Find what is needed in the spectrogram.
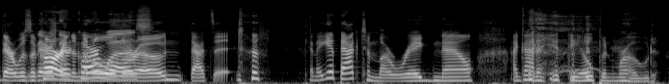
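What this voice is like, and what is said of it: Impression of a trucker's voice. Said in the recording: “my impression of a trucker”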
